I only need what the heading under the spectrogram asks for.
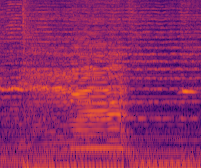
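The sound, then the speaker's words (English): A single long, loud cow moo lasting over a second, a low droning bellow with a rising and falling pitch, with no talking. “Do you know how boring cows are?”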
